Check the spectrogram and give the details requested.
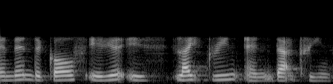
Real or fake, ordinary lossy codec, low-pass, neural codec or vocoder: fake; none; 3.6 kHz; codec, 16 kHz, 0.9 kbps, LongCat-Audio-Codec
